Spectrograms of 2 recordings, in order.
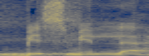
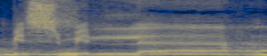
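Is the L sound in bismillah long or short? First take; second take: short; long. First: The L vowel is cut short quickly. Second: The L vowel is held for two beats. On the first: The speaker calls it wrong. "Kita tak baca" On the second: The speaker calls it right. "dua harakat"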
